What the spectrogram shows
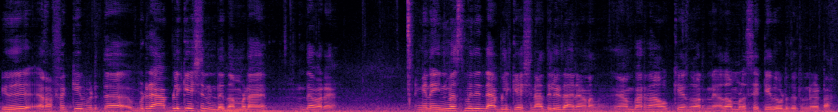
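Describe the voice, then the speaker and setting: A Malayali man from Kerala telling a family story, casual, laughing, talking loud from a car. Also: a little high, fairly even intonation, racing, noisy background. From Kerala, India. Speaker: family vlogger. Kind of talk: casual vlog chat. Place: in a car on city roads.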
